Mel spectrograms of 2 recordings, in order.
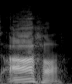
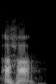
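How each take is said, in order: First: The first vowel is held long. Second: The first vowel is kept short. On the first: "you have to still pronounce that long A when it's a long A" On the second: "if that long A was a short A"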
